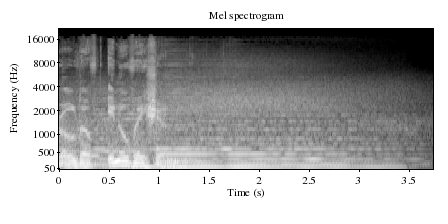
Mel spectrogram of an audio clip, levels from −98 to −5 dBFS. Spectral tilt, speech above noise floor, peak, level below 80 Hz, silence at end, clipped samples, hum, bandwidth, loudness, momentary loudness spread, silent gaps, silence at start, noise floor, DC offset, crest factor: -6.5 dB/octave; 24 dB; -2 dBFS; -22 dBFS; 0.25 s; under 0.1%; none; 16.5 kHz; -15 LUFS; 21 LU; none; 0 s; -36 dBFS; under 0.1%; 14 dB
